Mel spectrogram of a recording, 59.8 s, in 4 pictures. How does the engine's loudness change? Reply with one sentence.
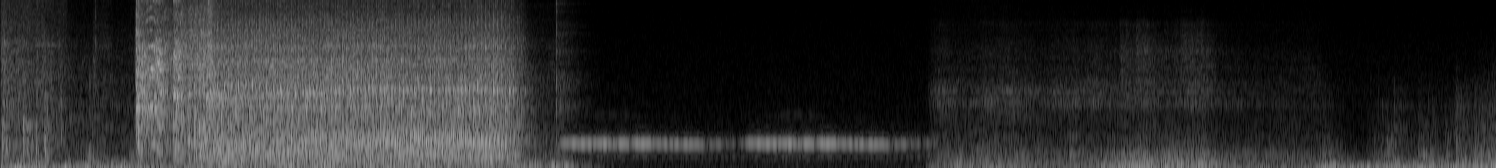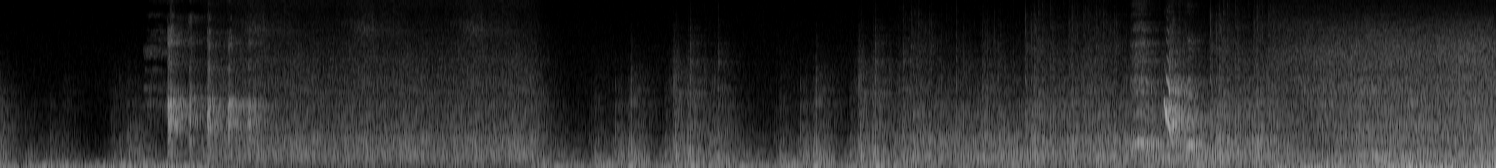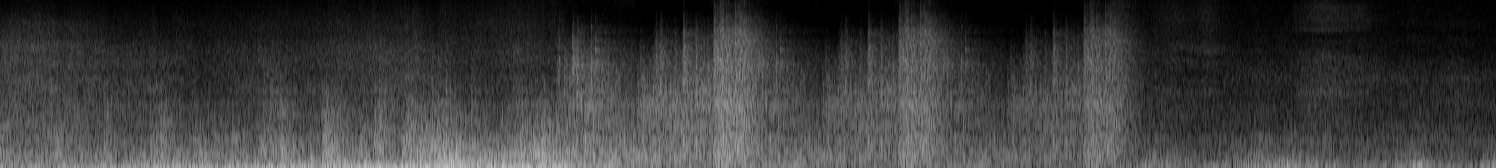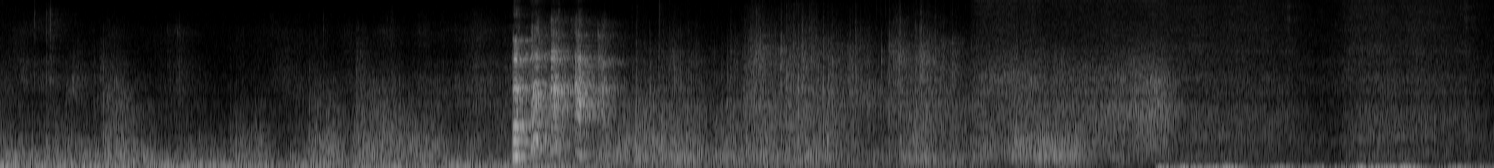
The volume of the engine goes up.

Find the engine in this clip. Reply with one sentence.
You can hear the engine from 0.0 to 5.3 s.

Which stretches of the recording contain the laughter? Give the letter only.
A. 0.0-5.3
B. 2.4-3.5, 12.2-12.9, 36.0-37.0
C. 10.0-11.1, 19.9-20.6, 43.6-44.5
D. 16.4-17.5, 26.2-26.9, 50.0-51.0
D.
